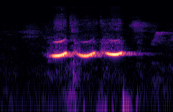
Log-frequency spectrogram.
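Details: A captive common myna (shalik), a talking bird kept in Bangladesh, gives a clear, steady whistle in three quick swells lasting about a second, with a slight waver in pitch, in a quiet room around its bathing.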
